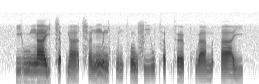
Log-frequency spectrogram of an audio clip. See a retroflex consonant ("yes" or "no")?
no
